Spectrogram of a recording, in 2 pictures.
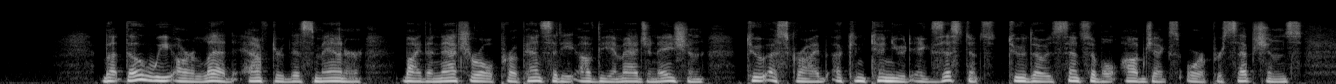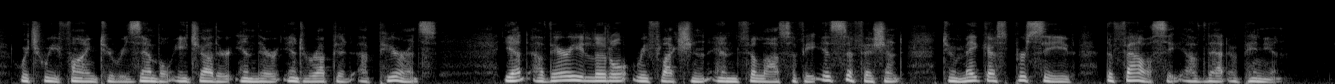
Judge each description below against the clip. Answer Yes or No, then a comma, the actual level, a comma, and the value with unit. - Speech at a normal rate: No, slow, 125 wpm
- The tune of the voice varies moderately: Yes, average, 3.5 semitones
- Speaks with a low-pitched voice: No, medium, 145 Hz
